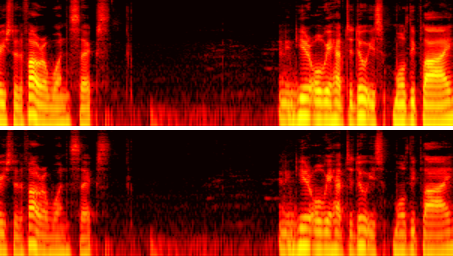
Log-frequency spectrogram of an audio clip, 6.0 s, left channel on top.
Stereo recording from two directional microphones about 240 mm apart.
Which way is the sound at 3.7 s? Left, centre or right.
Left.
